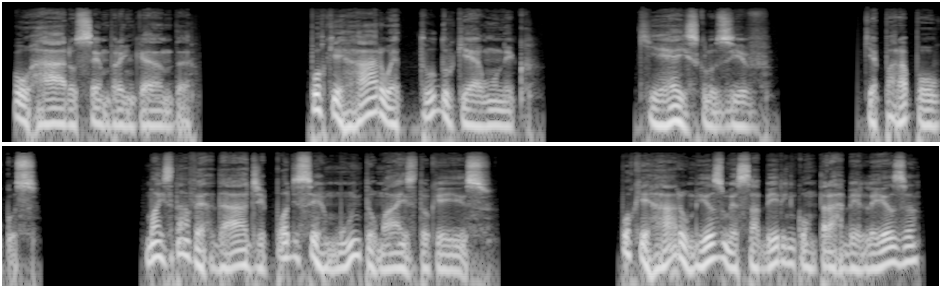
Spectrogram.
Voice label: portuguese brazilian movie trailers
